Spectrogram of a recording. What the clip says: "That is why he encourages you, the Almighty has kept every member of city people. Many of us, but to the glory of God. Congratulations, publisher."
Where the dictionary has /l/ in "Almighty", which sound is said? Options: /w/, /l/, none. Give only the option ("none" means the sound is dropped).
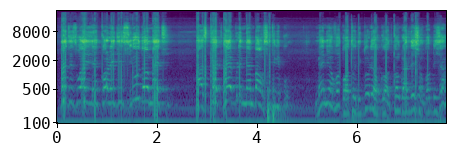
none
